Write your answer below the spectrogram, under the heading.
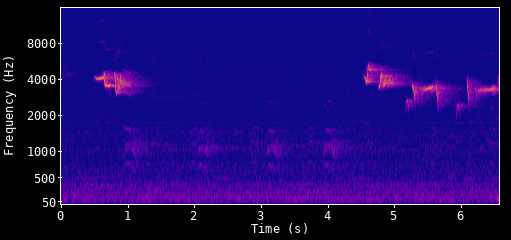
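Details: Narcissus Flycatcher, a summer breeding bird, singing in the woods: a clear whistled phrase, a pause with soft low notes, then a run of descending sweet whistles.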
